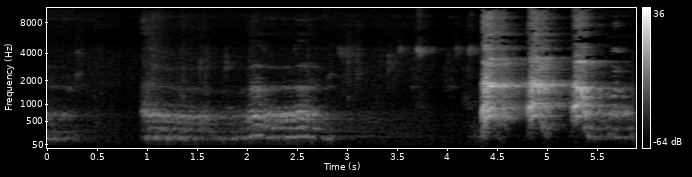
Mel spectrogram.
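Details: Golden retriever Milo at home, playing with his mom, who says he won't let her tie her hair; after a woman's talk and a low vocal murmur, three loud sharp barks come in quick succession near the end.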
